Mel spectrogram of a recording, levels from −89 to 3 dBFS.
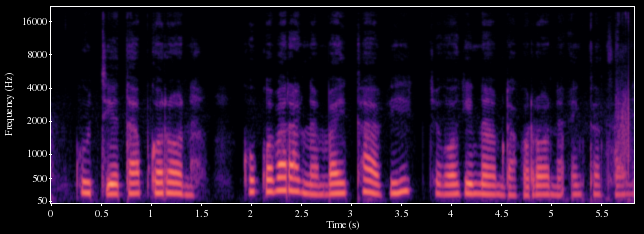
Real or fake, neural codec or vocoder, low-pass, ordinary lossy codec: fake; vocoder, 44.1 kHz, 128 mel bands, Pupu-Vocoder; 19.8 kHz; MP3, 96 kbps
